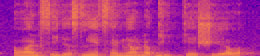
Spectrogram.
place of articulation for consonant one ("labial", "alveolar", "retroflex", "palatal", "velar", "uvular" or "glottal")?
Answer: alveolar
